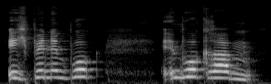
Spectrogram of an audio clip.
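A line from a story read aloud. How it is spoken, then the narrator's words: Breathless shout. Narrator (German): rief Philipp zurück und schnappte nach Luft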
